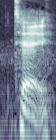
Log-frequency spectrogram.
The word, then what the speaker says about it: Taye: Is it Ty or Tay? – Tay. I said it wrong.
